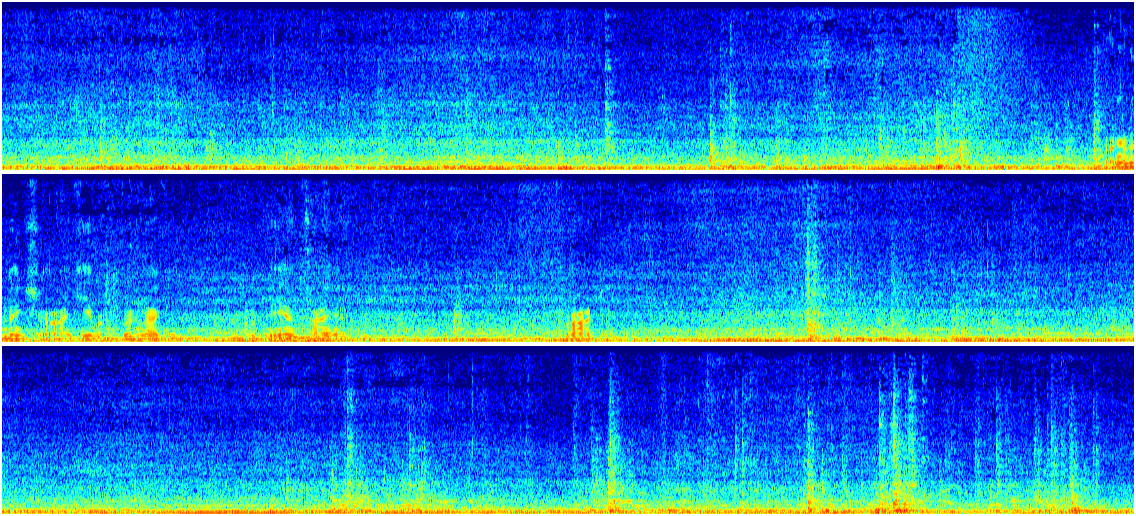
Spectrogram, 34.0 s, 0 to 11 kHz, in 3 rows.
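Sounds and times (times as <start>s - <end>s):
excavator diesel engine running: 0.0s - 33.9s.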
